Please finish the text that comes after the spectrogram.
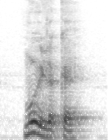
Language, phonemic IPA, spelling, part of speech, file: Dutch, /ˈmuːjləkə/, moeilijke, adjective, Nl-moeilijke.ogg
- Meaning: inflection of moeilijk: 1. masculine/feminine singular attributive 2. definite neuter singular attributive 3. plural attributive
